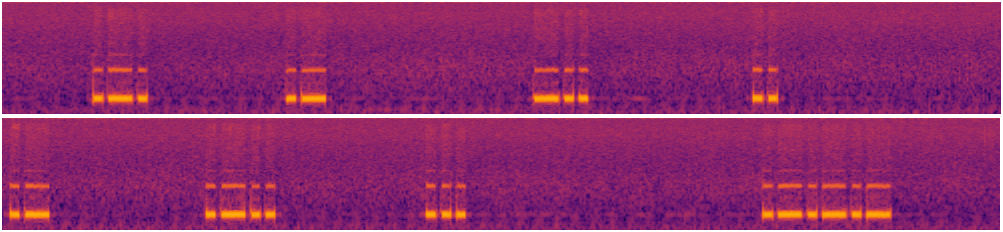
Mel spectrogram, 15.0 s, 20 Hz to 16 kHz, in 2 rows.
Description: Morse code, heard as a keyed tone, about 21 wpm, spaced as for 6 wpm, 540 Hz. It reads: RADIALS .
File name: FreeFiles / CW-practice / KB6MT-tape2-side2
